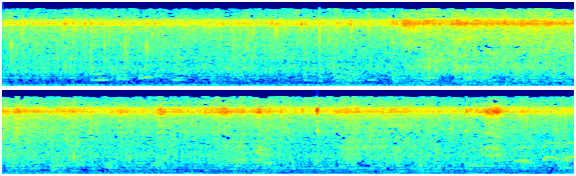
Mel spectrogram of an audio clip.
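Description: Crab and potato masala sizzling in oil in a metal kadai as it is stirred with a metal spatula, with a few taps and scrapes of the spatula on the pan. The sizzle gets louder about four seconds in.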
